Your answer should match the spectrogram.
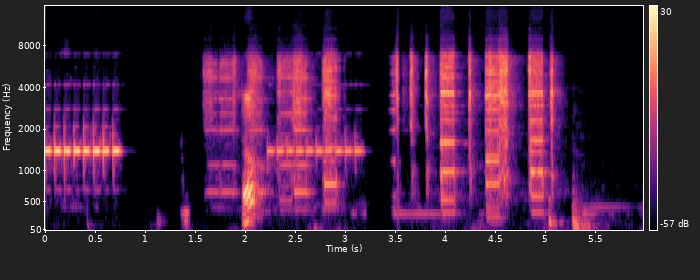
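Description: A mobile phone ringtone chirps in a rapid electronic trill, then a second ringtone plays in repeated bright bursts while a person speaks briefly over it.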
